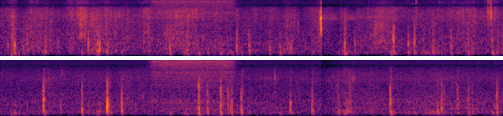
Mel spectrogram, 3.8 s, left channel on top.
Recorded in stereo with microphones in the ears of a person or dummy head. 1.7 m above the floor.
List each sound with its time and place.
1.1 s a hiss: 20° right (ahead or behind), 1.5 m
